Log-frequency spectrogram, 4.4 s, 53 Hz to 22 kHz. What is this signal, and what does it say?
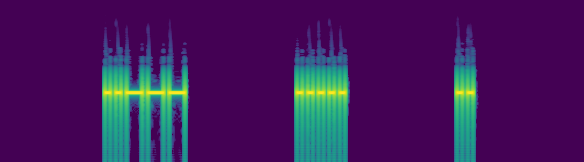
Morse code, heard as a keyed tone, about 30 wpm, spaced as for 9 wpm, 700 Hz. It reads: 25I
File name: course / 30:10wpm / 087 Lesson 15e - Number 5 - Three Characters 30wpm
